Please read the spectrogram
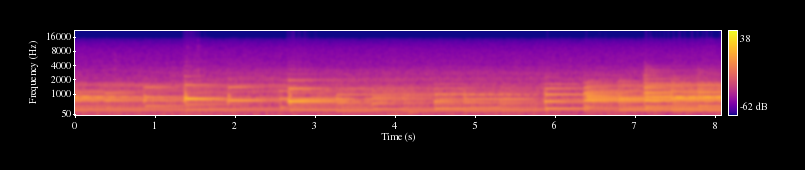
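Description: Background keyboard music: slow chords, each struck and left to fade before the next.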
